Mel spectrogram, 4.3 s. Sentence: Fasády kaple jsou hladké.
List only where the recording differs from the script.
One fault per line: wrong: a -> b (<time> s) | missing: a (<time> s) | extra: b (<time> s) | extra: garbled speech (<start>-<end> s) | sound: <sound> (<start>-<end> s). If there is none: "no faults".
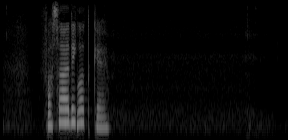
missing: kaple jsou (1.1 s)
